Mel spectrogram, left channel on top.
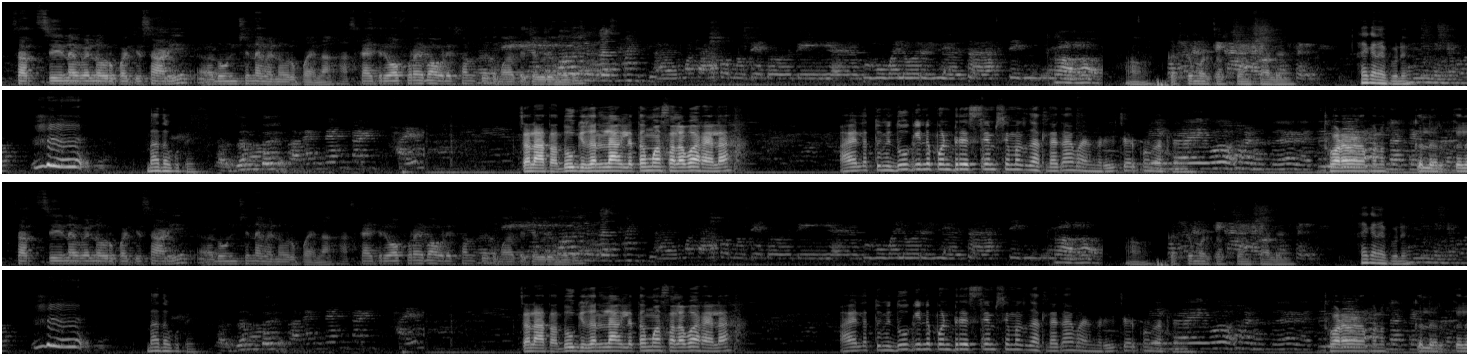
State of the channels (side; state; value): right; quieter; 7.5 dB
